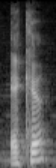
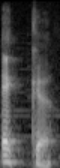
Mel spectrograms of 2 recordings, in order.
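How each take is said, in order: First: The middle consonant is held briefly. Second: The middle consonant is held twice as long. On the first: The speaker calls it wrong. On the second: The speaker calls it right.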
